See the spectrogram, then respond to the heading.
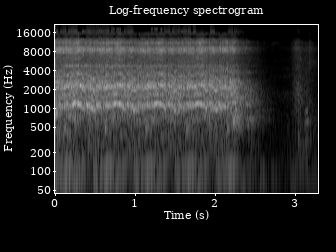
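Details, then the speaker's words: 2000 Kawasaki Ninja ZX-7R 750, previously no crank: after grounding the CDI, steady starter whir turning the engine at an even beat for two seconds; healthy cranking, ground fault fixed. "I don't know what it is. I got it. It It's cranking."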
